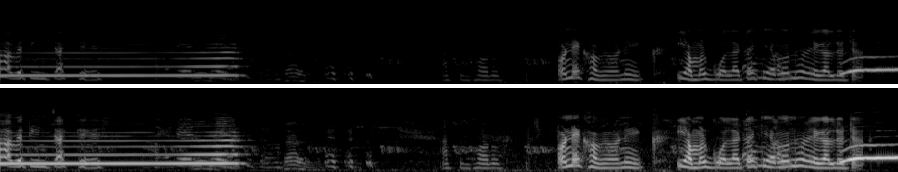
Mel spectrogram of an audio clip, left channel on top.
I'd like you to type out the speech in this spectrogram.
হবে 3-4টে। অনেক হবে অনেক। আমার গলাটা কেমন হয়ে গেল এটা।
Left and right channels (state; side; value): quieter; left; 15.6 dB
